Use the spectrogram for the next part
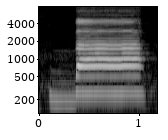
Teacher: दोनों होंठों को मिलाना है, दोनों होंठों के तरी वाला हिस्सा मिलेगा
